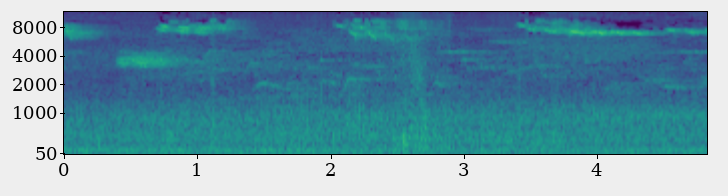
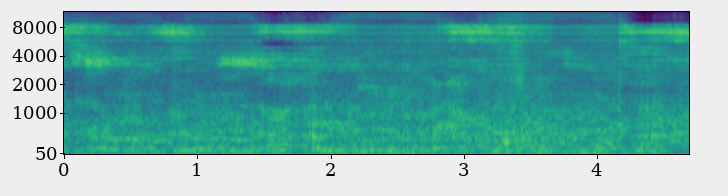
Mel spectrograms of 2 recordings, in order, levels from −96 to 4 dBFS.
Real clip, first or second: first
